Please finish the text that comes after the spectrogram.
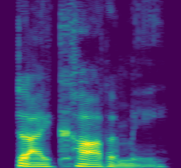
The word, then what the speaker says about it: dichotomy: This word has 4 syllables, and the stress is on that second syllable, dichotomy. That third syllable has that schwa, that sound, dichotomy.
